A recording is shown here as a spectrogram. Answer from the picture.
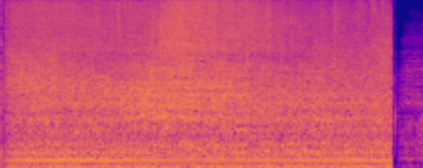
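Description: A machine running steadily: an even rushing noise over a low, level hum, cutting in and out abruptly.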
